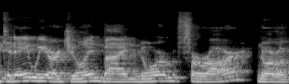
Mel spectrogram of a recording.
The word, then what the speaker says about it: Norm Farrar: And today we are joined by Norm Farrar. Norm, I'm pronouncing that right?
